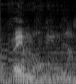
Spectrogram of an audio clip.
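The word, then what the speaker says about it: δαίμων: las voces interiores que en griego se dice se escribe daimon y se pronuncia Demon Demon y de ahí surge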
